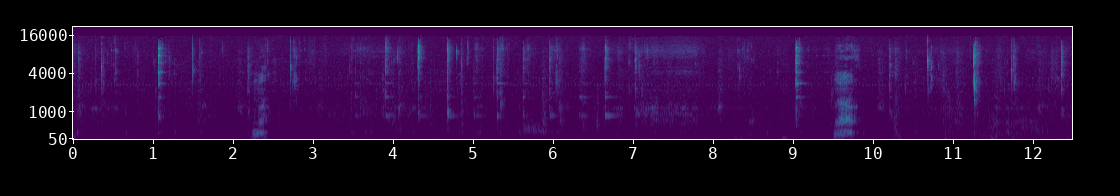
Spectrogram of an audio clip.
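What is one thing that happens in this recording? Chopsticks click against a ceramic bowl.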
